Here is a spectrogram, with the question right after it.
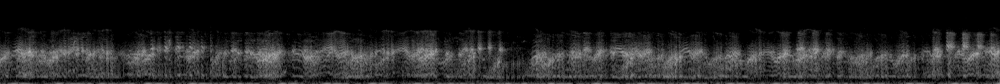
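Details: A frog singing: dense, continuous rattling croaks in rapid pulses, fairly high-pitched and steady, running without a break for the whole stretch with only slight dips in loudness.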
